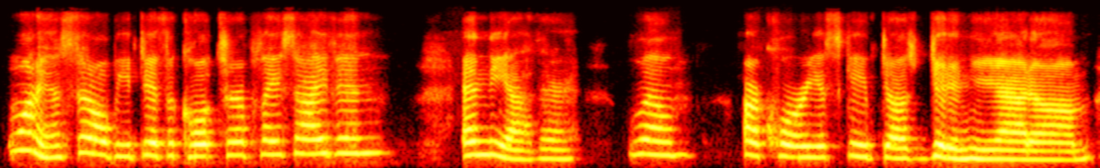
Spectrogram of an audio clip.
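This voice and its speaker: A woman playing an urbane, cruel general and hunter in a radio play, suave, theatrical and measured. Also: sits high. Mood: musing, smug.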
